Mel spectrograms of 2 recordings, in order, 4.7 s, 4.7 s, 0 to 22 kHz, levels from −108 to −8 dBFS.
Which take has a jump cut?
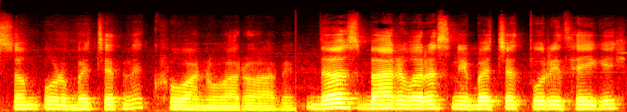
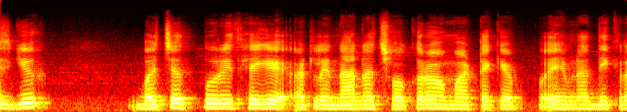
first; 1 cut; at 2.2 s

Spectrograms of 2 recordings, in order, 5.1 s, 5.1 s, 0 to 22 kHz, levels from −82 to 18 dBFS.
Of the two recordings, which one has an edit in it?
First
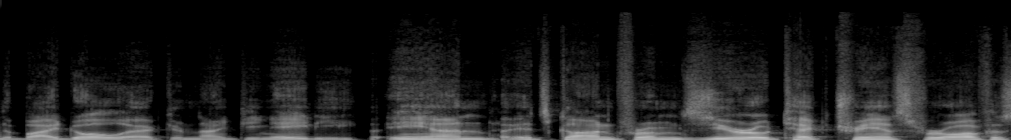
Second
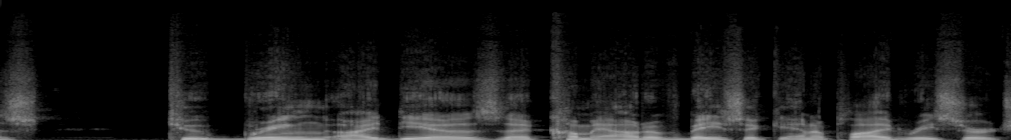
first; 1 cut; at 2.5 s

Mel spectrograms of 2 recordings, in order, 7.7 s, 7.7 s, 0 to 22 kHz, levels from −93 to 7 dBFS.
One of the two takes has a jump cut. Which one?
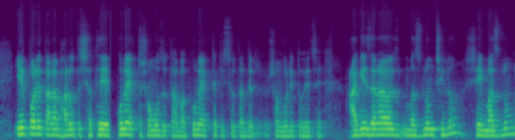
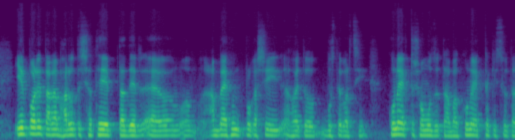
first; 2 cuts; at 1.7 s, 5.0 s

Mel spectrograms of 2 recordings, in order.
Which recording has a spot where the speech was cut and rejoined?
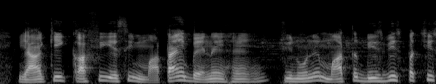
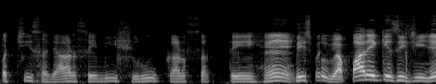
second; 1 cut; at 3.1 s

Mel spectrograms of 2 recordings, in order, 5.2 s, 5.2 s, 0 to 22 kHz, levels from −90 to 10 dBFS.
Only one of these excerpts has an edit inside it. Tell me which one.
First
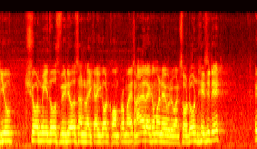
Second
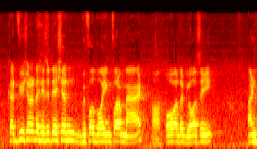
first; 1 cut; at 2.7 s

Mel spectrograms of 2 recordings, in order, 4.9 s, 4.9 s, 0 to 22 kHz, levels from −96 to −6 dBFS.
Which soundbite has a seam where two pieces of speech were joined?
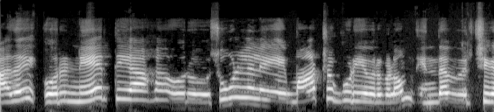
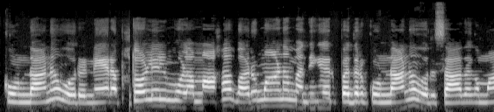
second; 1 cut; at 1.3 s

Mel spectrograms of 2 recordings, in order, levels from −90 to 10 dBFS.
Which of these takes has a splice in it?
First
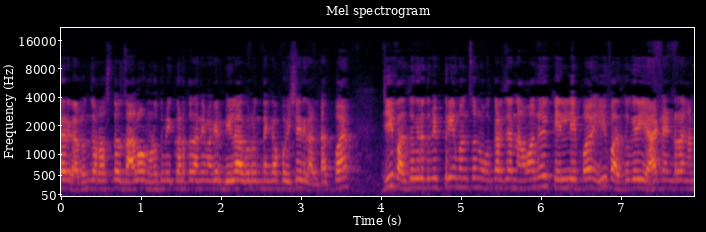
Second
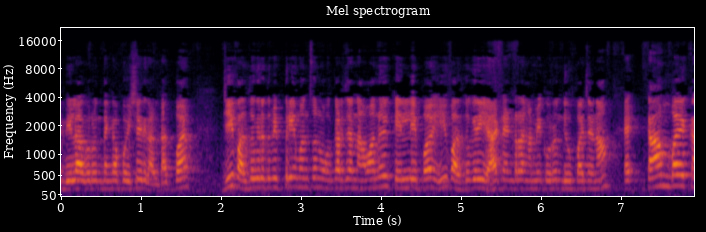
second; 1 cut; at 6.9 s

